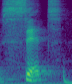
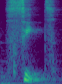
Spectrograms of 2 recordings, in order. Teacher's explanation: I is shorter than E often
